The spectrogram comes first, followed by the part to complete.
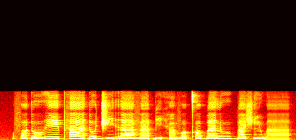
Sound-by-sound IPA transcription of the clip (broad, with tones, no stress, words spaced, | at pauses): fɔ˨ɗoː˨ ɣeː˦pʰaː˦˨ɗo˦˨ d͡ʒi˨raː˦va˨ ɓi˨hã˨vɔ˨ kʼɔ˦ba˦luː˦ ba˦ʃĩ˦waː˨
